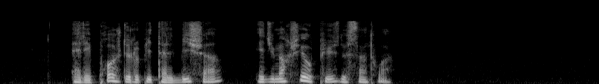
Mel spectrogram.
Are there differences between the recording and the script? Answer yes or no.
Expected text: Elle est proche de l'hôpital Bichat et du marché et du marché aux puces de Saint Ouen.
yes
